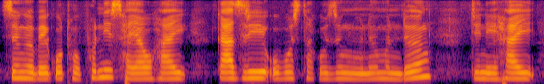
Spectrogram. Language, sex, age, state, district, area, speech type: Bodo, female, 60+, Assam, Kokrajhar, urban, spontaneous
